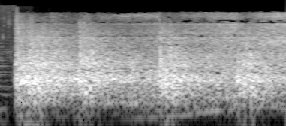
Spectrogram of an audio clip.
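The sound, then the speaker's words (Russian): A loud fireworks salute set off by local residents in Rostov-on-Don, Russia, in the first days of winter erupts suddenly into a dense, continuous roar of crackling bursts, with heavier booms landing roughly once a second. No voices are heard. “Местные жители решили отпраздновать это событие салютом.”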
